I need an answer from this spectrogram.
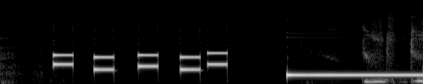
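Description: A call being placed on a telephone: five short keypad dialing tones, followed by a long, steady, mid-pitched ringing tone that lasts to the end, with faint scattered noise over its last part.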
